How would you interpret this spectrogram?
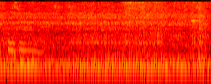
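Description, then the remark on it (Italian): A steady engine rumble drones throughout, with a low, clattering motor tone like motorcycles or vehicles going by, fairly loud and continuous for a few seconds. “Senti, si sente passamotori.”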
